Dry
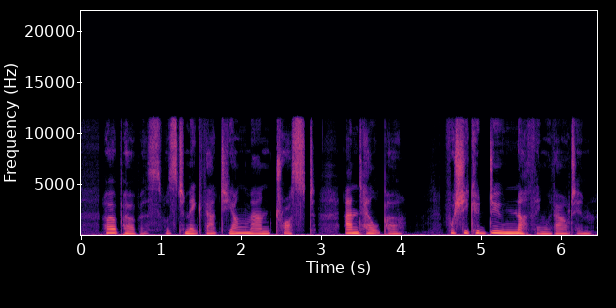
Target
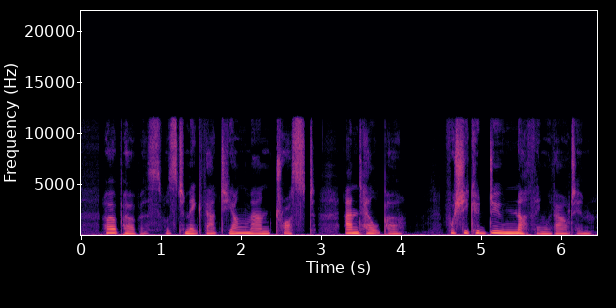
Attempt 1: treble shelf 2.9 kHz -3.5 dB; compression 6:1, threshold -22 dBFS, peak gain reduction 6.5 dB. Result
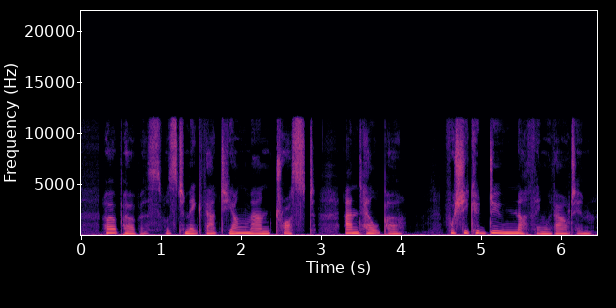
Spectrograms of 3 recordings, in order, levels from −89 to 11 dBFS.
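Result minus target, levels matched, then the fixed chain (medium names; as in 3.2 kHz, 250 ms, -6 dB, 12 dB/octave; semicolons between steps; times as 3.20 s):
compression: peak gain reduction +6.5 dB
treble shelf 2.9 kHz -3.5 dB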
